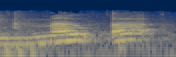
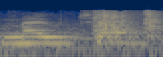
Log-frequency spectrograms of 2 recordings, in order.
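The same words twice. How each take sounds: First: It is said in a broader accent, vowels drawn out. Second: It is said in a refined, clipped accent. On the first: This is the way people on the site talked. "I learned to say motor" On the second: This is the way the speaker talked before. "instead of motor"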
